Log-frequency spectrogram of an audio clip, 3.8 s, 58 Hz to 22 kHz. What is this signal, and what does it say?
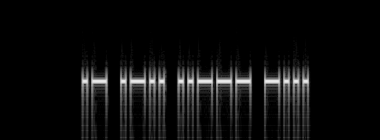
Morse code, heard as a keyed tone, about 25 wpm, 700 Hz. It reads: AL2B
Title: USA Call Signs - 4 Characters - 3x Character Spacing - 25wpm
